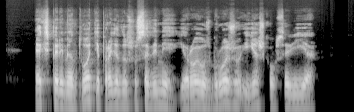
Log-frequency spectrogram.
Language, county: Lithuanian, Kaunas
